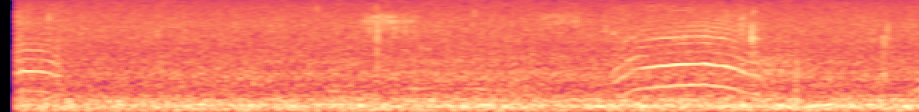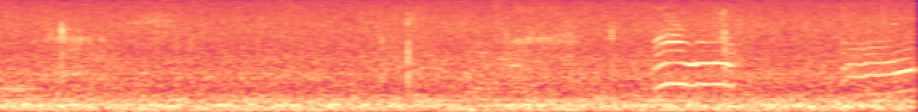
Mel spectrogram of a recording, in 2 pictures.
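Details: Four-day-old kittens mewing while their mothers bathe them; thin, arched high mews come singly and in short pairs around the middle and near the end, over a steady low background hum.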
